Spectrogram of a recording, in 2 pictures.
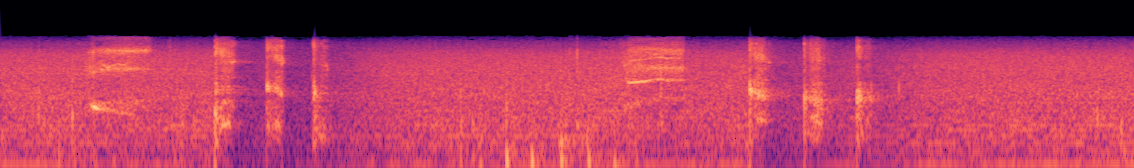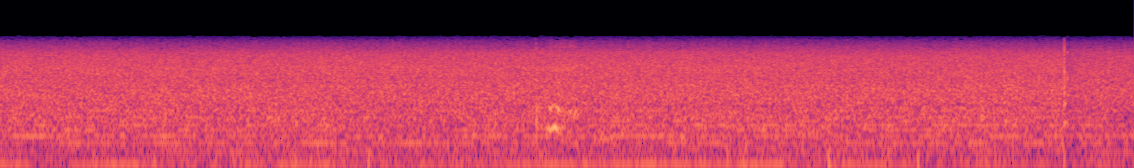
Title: Whooping Cough.flv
